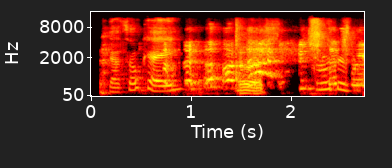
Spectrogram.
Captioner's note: laughing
